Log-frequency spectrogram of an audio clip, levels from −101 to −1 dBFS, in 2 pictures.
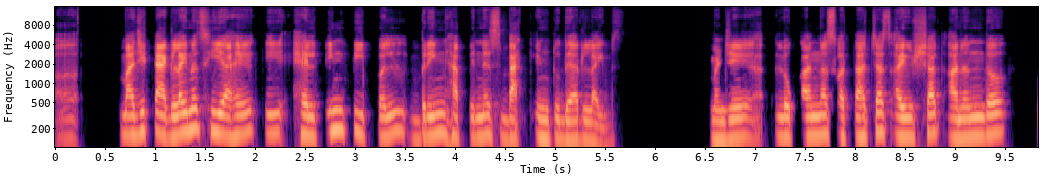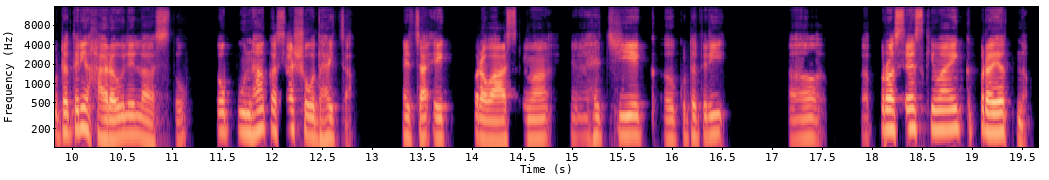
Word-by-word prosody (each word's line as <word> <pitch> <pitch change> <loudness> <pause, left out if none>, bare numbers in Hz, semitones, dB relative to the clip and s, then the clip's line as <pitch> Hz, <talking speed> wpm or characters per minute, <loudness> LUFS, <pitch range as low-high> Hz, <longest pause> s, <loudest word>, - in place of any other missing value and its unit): अ, 140 +1 -11 0.5
माझी 160 +2 +3
टॅगलाईनच 175 +5 +5
ही 180 -1 +3
आहे 160 +2 +2
की 170 -2 -6 0.2
helping 160 +4 0
people 160 -2 -3 0.3
bring 155 +3 +1
happiness 150 +1 -3
back 140 -1 +4
into 140 -1 -3
there 130 0 +1
lives. 120 -3 -4 0.9
म्हणजे 135 +3 0
अ, - - -8
लोकांना 155 +1 -1
स्वतःच्याच 155 +3 -1
आयुष्यात 150 +3 +2 0.2
आनंद 150 +2 0
कुठेतरी 175 +3 0
हरवलेला 145 +1 +2
असतो. 130 +2 -6 0.3
तो 180 - +1
पुन्हा 180 +1 +2
कसा 195 +1 -1
शोधायचा, 145 -4 -2 0.5
याचा 150 0 +1
एक 145 0 0 0.2
प्रवास 130 -1 +3
किंवा 140 0 -2 0.3
ह्याची 145 +2 -4
एक 155 0 -1
अ, 140 - -5
कुठेतरी 155 +2 -3 0.7
अ, 135 - -10 0.9
प्रोसेस 200 +1 +5
किंवा 195 -1 +2
एक 200 0 +1
प्रयत्न 175 -7 +5
155 Hz, 120 wpm, -23 LUFS, 145-170 Hz, 0.9 s, टॅगलाईनच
